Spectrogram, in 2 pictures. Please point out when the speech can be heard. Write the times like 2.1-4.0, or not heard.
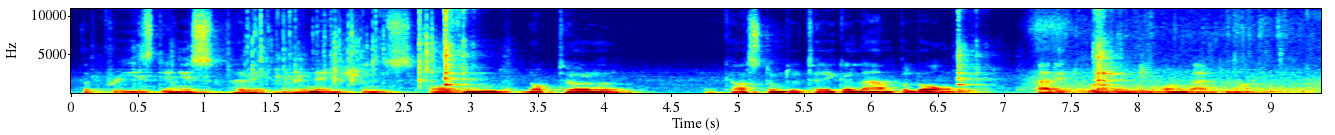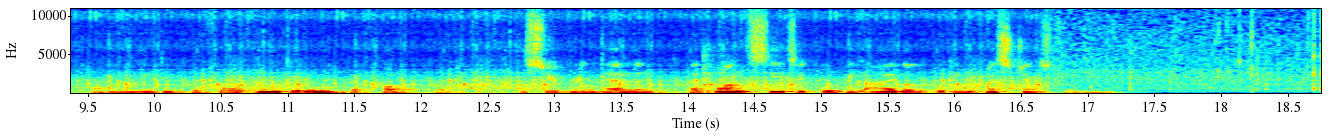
0.1-17.2.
